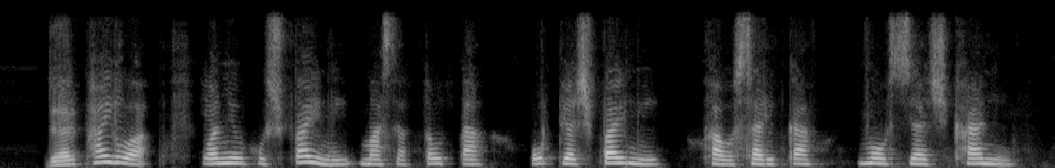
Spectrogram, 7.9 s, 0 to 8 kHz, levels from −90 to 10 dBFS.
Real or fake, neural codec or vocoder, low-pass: fake; codec, 16 kHz in and 24 kHz out, 0.6 kbps, FocalCodec, streaming, 4096 codes; 7.2 kHz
